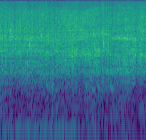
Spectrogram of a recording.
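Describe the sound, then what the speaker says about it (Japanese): Tosa akaushi wagyu beef sizzling in a small frying pan, a steady close hiss of searing fat with no voices. "ではお肉焼いていきます。"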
